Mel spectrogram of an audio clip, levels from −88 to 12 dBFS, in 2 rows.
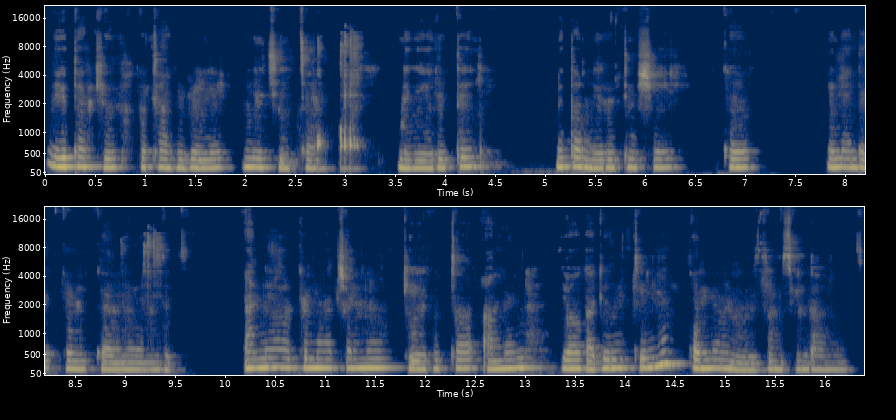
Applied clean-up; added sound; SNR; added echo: neural mask model Resemble Enhance denoiser.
